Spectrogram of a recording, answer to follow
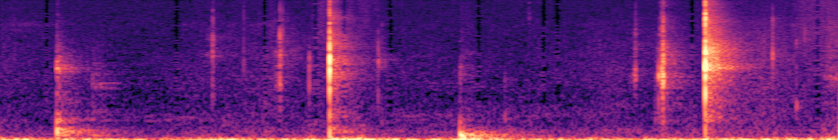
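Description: Marker pen on a whiteboard: scattered short taps and squeaky strokes as writing goes on, with a sharp click about three and a half seconds in.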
